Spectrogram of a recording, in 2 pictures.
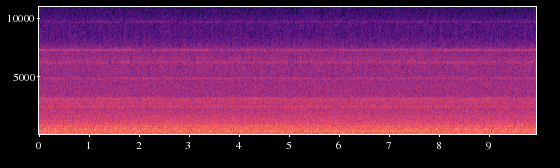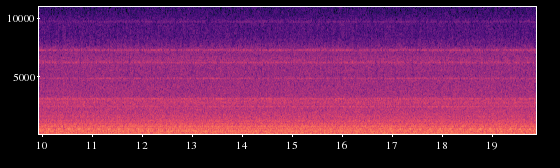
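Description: Diesel generator engine running steadily at constant speed: a loud, even drone with several fixed tones that does not rise or fall.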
